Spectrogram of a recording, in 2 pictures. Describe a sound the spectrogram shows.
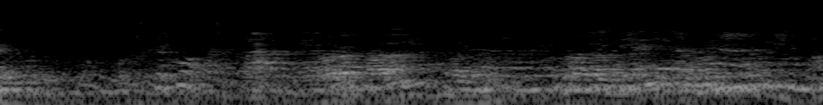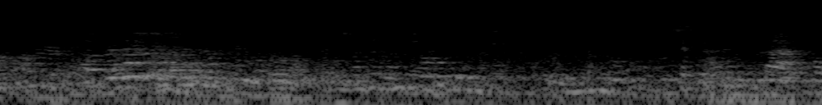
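A group of young people and adults chatter and talk over one another nearby.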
